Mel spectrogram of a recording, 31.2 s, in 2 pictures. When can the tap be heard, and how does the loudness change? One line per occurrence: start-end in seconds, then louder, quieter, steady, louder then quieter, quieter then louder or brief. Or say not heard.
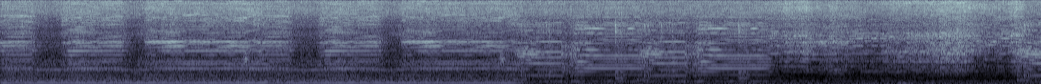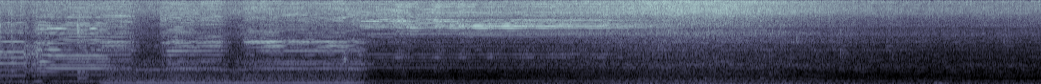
0.0-31.1 louder.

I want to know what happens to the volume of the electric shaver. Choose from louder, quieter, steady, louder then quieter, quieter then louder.
steady.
